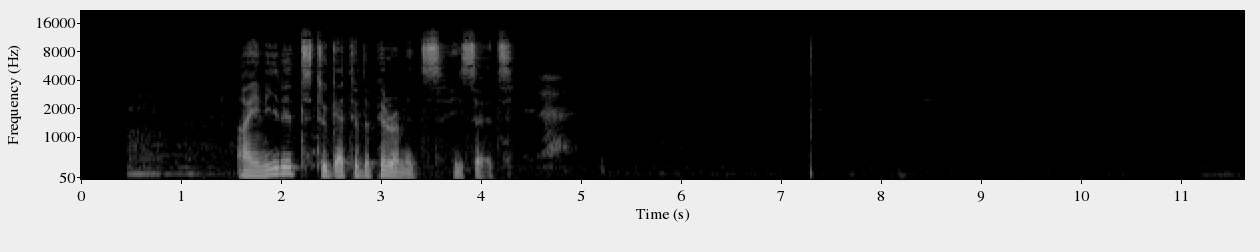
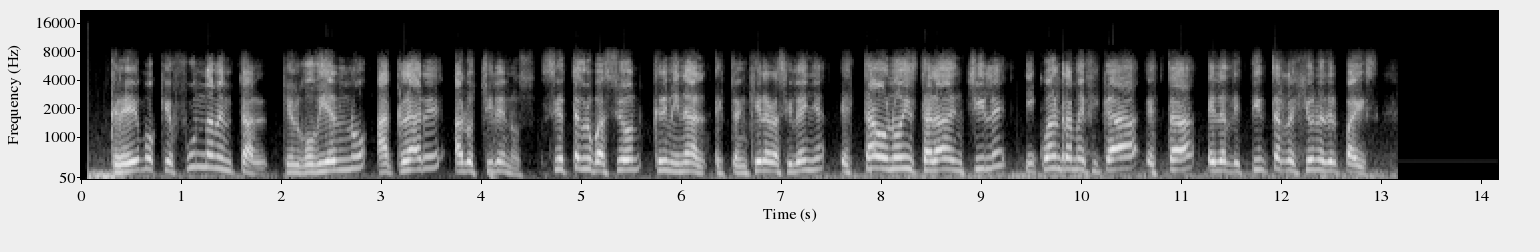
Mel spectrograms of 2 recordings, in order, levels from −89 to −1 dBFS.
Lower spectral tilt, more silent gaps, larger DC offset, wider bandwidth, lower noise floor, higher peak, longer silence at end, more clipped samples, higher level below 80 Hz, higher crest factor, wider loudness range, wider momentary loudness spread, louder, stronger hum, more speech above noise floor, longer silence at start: about the same, -4 dB/octave vs -4 dB/octave; neither; neither; first, 14 kHz vs 8.4 kHz; first, -88 dBFS vs -83 dBFS; second, -22 dBFS vs -4 dBFS; first, 6.85 s vs 1.05 s; neither; second, -76 dBFS vs -44 dBFS; first, 24 dB vs 16 dB; first, 7 LU vs 2 LU; first, 19 LU vs 10 LU; second, -40 LUFS vs -18 LUFS; neither; second, 48 dB vs 65 dB; first, 0.45 s vs 0.05 s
